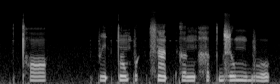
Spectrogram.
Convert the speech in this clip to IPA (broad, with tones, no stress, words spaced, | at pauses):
t̪ʰɔ˧ | pi˨ʔt̪ɔ̃˦pə˦k̚ sã˦t̚kə˧ŋhə˦k̚d͡zu˦m bu˨˩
